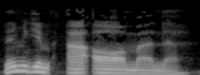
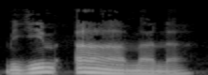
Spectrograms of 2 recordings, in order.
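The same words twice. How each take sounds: First: اآمنه with the short vowel sounded before the long; wrong reading. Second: آمنه with one long aa, no extra fatha; correct reading. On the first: Teacher demonstrates the wrong reading اآمنه. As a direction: read اآمنه the wrong way, fatha then alef. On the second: Teacher gives the correct reading آمنه. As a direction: say آمنه smoothly with a single long vowel. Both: Shown as a demonstration.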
